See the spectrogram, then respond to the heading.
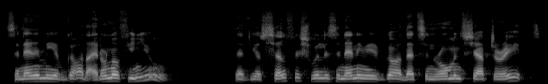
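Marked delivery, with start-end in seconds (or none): none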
